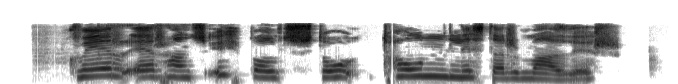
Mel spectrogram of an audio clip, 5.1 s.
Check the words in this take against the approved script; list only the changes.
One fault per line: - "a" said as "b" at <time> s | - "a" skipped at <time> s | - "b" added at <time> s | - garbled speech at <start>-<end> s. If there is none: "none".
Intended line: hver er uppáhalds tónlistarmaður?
- "hans" added at 1.3 s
